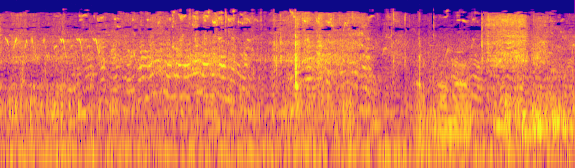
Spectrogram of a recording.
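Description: Radio-controlled rock crawler truck driving down a rock ledge, its small electric motor and gears whining with wavering pitch, plus a single sharp click about two seconds in. Faint voices underneath.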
